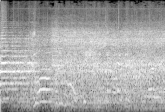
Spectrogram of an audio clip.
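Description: A brief horn toot, one held note lasting about half a second at the start, over people talking.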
